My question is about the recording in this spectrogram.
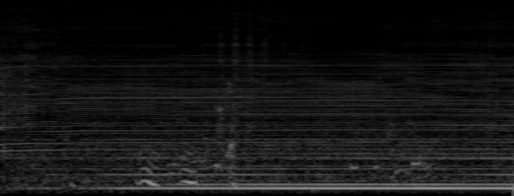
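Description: Cordless Kemei electric hair clipper buzzing steadily as it clips a dog's matted fur. About a second in, low, sustained string music comes in underneath.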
